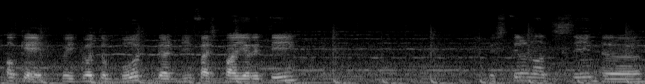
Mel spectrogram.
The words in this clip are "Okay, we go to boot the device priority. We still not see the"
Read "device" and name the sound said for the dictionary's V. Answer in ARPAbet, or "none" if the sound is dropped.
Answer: F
